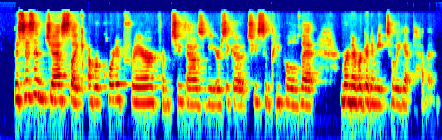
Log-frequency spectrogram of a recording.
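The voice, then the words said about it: Sore, slightly strained voice. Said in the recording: “My voice is a little sore today”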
